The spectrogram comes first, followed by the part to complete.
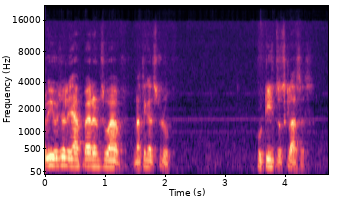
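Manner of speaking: ordinary talk, nothing marked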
